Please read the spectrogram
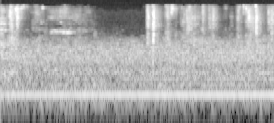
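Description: A steady low hum, one even tone, with faint rustling and a couple of soft ticks about a second in as a cloth tape measure is wound up by hand.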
